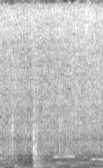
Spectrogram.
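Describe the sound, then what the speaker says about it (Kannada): Cubed paneer frying in a hot pan for a paneer pepper fry, giving a loud, continuous dense sizzle with a faint stirring scrape, heard close and alone. "ಆ ಕ್ಯೂಬ್ ಆಗಿ ಕಟ್ ಮಾಡ್ಕೊಂಡಿರೋ ಪನ್ನೀರನ್ನ ಆ್ಯಡ್ ಮಾಡ್ತಾಯಿದ್ದೀನಿ"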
